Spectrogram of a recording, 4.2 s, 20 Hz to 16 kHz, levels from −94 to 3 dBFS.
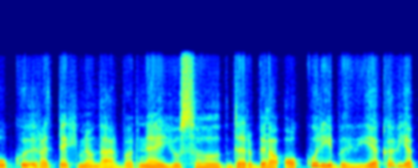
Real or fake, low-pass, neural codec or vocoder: fake; 10.8 kHz; codec, 16 kHz in and 24 kHz out, 0.6 kbps, FocalCodec, streaming, 2048 codes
